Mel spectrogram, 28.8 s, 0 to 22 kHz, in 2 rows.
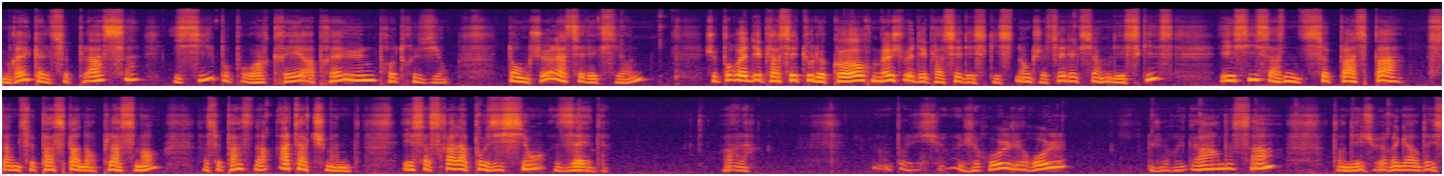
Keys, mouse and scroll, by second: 0.5-1.2 drag, 6.1 click, 10.5 click, 16.8 click, 18.9 click, 19.9 click, 20.7-21.1 scroll down 1, 21.2-22.1 scroll up 3, 23.5-25.2 scroll up 4, 25.9 click, 26.9 click, 27.8-28.4 drag.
